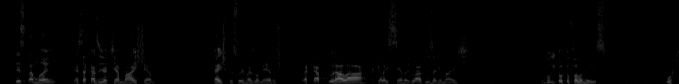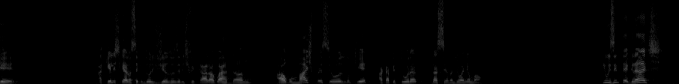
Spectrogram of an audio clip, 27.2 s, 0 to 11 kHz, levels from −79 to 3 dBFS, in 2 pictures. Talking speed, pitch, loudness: 120 wpm, 160 Hz, -58 LUFS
